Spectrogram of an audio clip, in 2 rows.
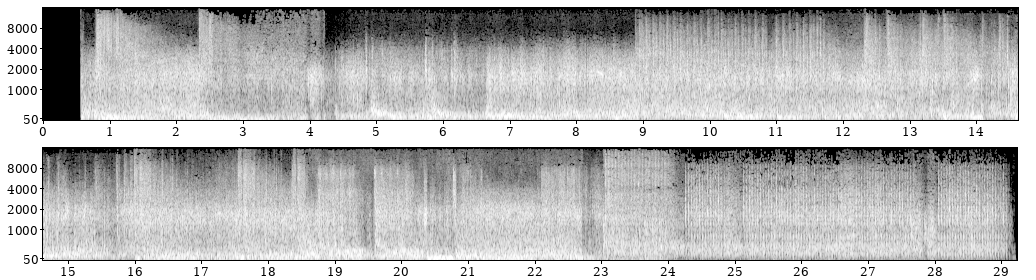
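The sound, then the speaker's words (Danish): Recorded German tanks and artillery fire on the Western Front in 1944, a loud, unbroken roar of heavy rumbling, punctuated by frequent sharp blasts and rattling bursts, with no voices. “Vi hører her tysk panser og artilleri på Vestfronten 1944, for det ender jo med, at danskerne kommer i kamp, især efter D-dagen.”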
